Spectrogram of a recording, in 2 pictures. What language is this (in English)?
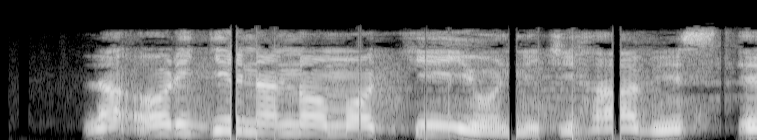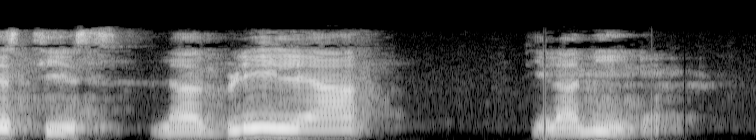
Esperanto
